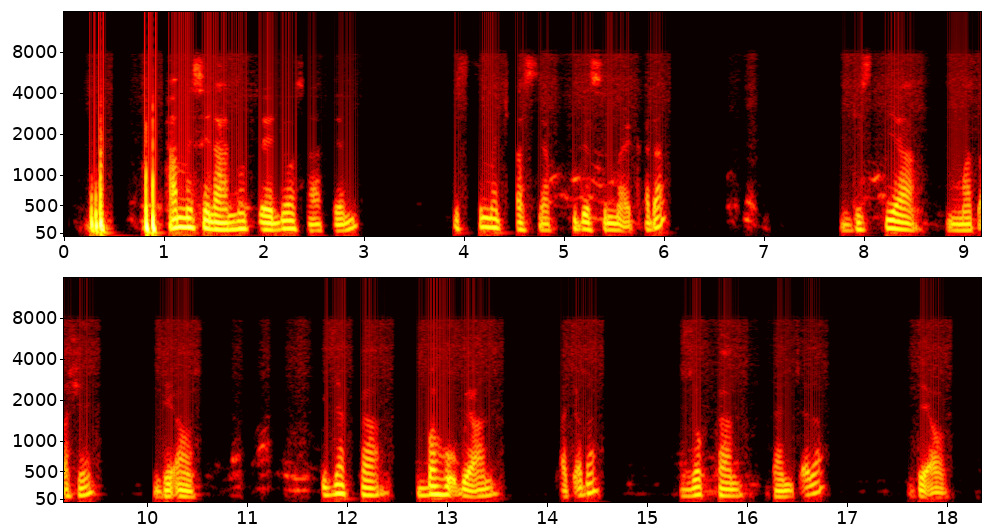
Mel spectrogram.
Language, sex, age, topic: Gamo, male, 25-35, agriculture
